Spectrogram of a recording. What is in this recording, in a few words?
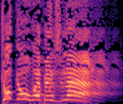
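British drop guns; player; source engine; dod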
